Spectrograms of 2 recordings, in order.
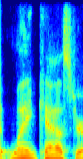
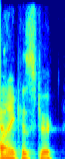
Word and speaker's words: Lancaster: I can't say Lancaster. I have to say Lancaster.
